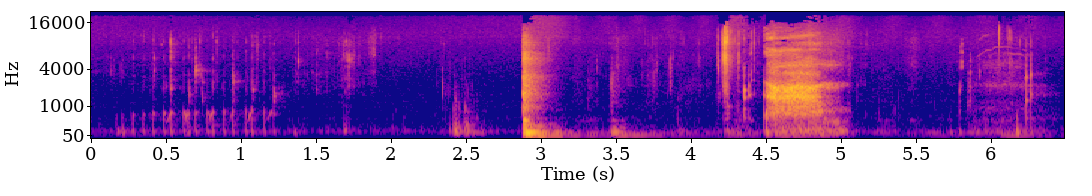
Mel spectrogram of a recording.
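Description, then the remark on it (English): Quiet sounds of someone drinking Foster's lager: a sharp clink, then a wet slurping sip and a longer airy gulp, with faint murmuring and breathy noise around it. “But, yeah, so three sips, and everyone knows the rules. One sip.”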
